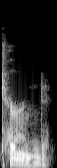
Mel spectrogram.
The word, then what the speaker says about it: turned: Tossed and turned. With turned, the n has a voiced sound. So we use the d sound for the past pronunciation of ed.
